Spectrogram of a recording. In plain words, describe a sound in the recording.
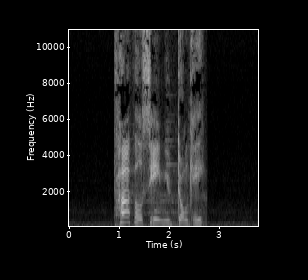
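A young woman speaks loudly and excitedly into a close microphone.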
